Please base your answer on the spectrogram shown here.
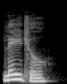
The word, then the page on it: ladle: British English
